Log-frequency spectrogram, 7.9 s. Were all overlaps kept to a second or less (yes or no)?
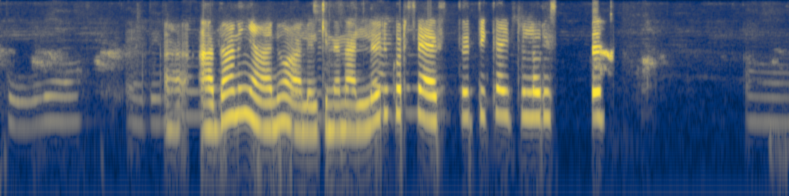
no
